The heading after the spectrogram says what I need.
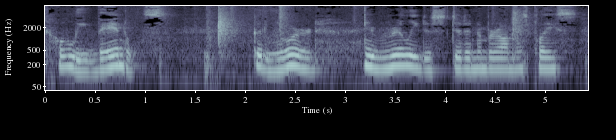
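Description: Man, urban explorer vlog, excited remarks, mellow voice, faint hiss. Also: on the high side, measured pace. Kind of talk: walkthrough vlog narration. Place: abandoned stone farmhouse, indoors.

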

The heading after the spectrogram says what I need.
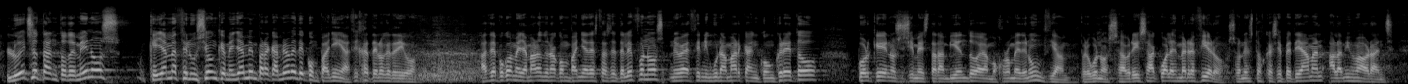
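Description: A man's voice: a little high, very fast. A man from Albacete with a Spanish accent doing stand-up comedy on a club stage, chatty and often asking the audience questions. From Spain. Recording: live club recording with crowd noise.

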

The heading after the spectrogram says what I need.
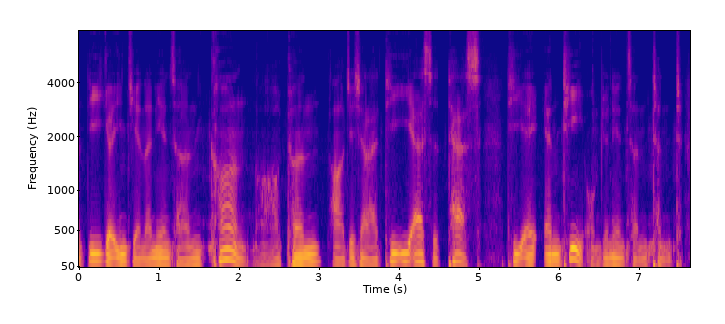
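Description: A very deep, dark male voice with a Taiwanese Mandarin accent, teaching English words in a patient, explaining way. The recording is close and dry, with no room sound. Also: no room sound. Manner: explains patiently, often starting with "好". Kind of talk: classroom vocabulary lesson.

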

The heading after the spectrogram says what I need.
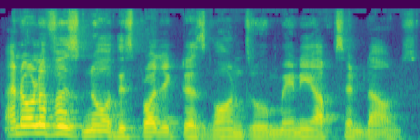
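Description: A man with a lowish, slightly mellow voice hosts a promotional interview briskly, his pitch swinging widely. He is an aerospace and defense journalist, earnest and full of "you know" fillers, recorded indoors in a living room.

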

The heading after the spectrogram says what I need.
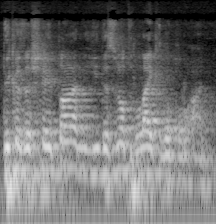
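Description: Man, religious lecturer, fairly high voice, mellow tone, emphatic, rhetorical questions. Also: fast, a little hiss or hum. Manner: emphatic, repeats key phrases, rhetorical questions. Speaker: Islamic teacher. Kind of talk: lecture to a live audience. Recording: roomy hall, speaker far from the mic.

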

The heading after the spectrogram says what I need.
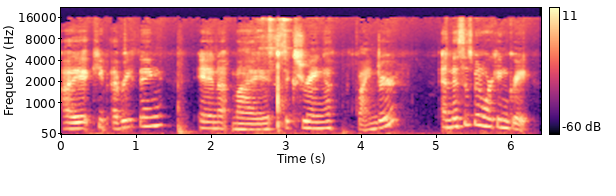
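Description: A woman's voice: mid-range voice, animated, measured pace, background noise. A young woman from Canada chatting casually through a stationery haul, with frequent filler words. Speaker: stationery vlogger. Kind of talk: casual show-and-tell.

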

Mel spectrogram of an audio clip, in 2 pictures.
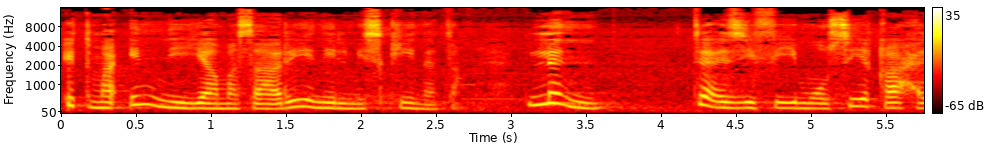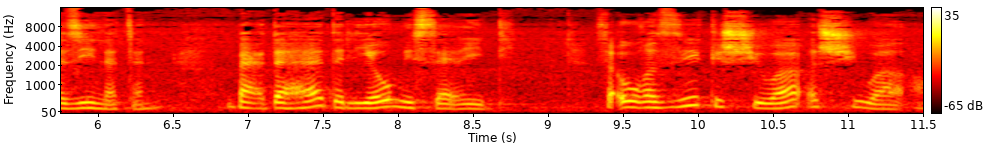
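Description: A ravenous storybook wolf, boastful and eager, whose voice jumps high when he gets excited, as a woman reading the tale puts him on. The tone is mellow and soft-edged, with a faint hiss behind it. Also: moderate pace, big-room sound, close to an everyday voice. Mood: gleeful. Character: hungry greedy male wolf, boastful and eager.

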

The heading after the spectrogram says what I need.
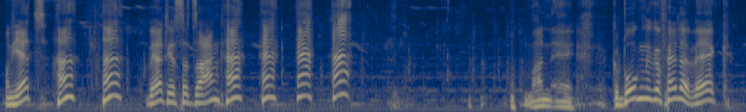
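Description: A man's voice: high-pitched, wildly swooping pitch, measured pace, pauses often, soft background music. A man giving casual gameplay commentary, talking to himself in a puzzled, joking way. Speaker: let's play commentator.

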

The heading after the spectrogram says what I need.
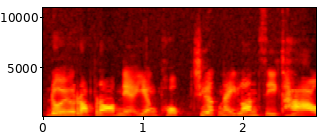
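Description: A woman's voice: fairly high pitch, a little fast. A woman presenting the news in a conversational reading style, with frequent polite particles. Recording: slightly dull recording with faint music behind.

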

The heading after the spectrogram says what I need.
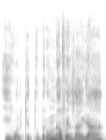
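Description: Husky Sinaloan man telling a rowdy story. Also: a little high, moderate pace, a little mellow. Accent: Sinaloan Mexican Spanish. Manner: rambling, profane, quotes himself and others. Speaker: podcast guest. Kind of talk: casual storytelling.

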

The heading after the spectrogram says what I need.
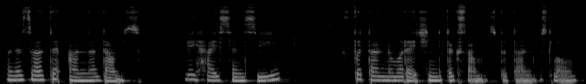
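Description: A woman teaching German, explaining textbook exercises slowly and repeating each word. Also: on the low side, darkish tone. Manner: slow, deliberate, repeats words.

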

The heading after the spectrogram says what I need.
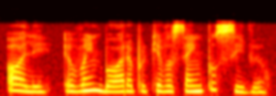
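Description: A man's voice: very high-pitched, steady tone, moderate pace, darkish tone, no echo. A woman reading an impatient boastful young man. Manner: impatient, dismissive. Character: boastful young male northeastern metalworker, impatient.

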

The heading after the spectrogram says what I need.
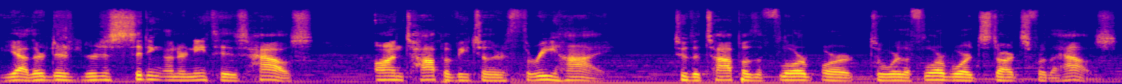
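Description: A man's voice: mid-range voice, steady tone, moderate pace, soft background music. A man co-hosting a true-crime podcast, telling the case in a chatty, rambling way with many restarts. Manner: chatty storyteller, fillers and restarts. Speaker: podcast co-host. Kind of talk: casual true-crime chat.

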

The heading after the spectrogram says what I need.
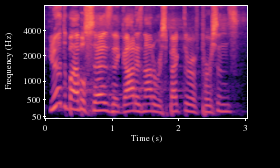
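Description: Man, pastor, sermon, animated, high voice, long hall echo. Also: quick pace. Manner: animated, swings from quiet to loud exclamations. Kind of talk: sermon to young adults.

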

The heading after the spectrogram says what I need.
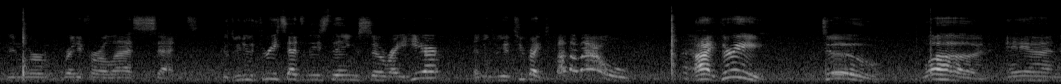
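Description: A young man hosting an outdoor workout, joking and counting down for viewers in a seaside cave. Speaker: workout host. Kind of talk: casual workout coaching. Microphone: camera on tripod at a distance. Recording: noisy outdoor recording with wave rumble.

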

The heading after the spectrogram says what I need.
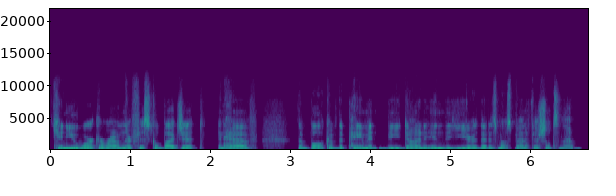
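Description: A man hosting a business webinar, answering audience questions in a relaxed, conversational way with playful asides. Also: sits low, a little fast, no echo, studio quality. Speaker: webinar host and sales consultant.

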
